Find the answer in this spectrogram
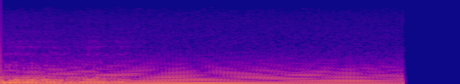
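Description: Final low chord of a live rock band's electric guitars and bass ringing out through the amplifiers as a steady drone, slowly fading, then cut off suddenly at the end.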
